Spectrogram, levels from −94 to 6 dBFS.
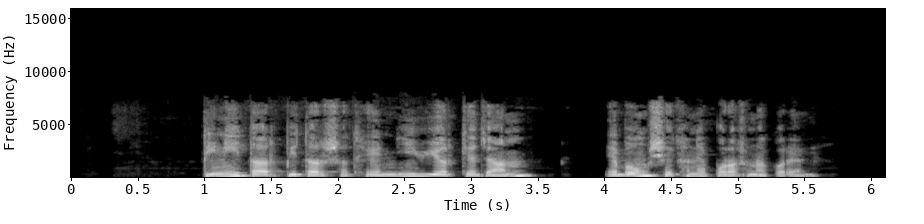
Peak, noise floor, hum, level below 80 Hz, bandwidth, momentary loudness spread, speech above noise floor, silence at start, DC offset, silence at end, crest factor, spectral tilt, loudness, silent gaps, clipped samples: -2 dBFS; -75 dBFS; none; -56 dBFS; 7.6 kHz; 11 LU; 58 dB; 1 s; under 0.1%; 0.55 s; 16 dB; -5.5 dB/octave; -17 LUFS; none; under 0.1%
